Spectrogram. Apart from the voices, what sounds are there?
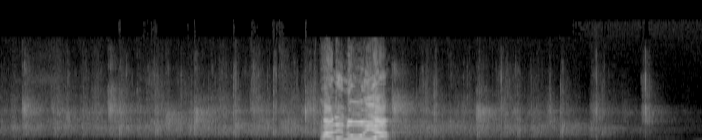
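audience applauding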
